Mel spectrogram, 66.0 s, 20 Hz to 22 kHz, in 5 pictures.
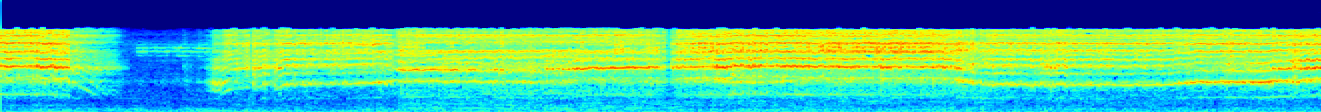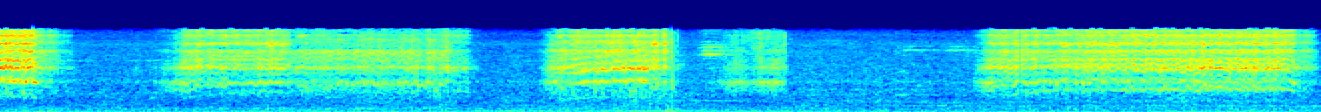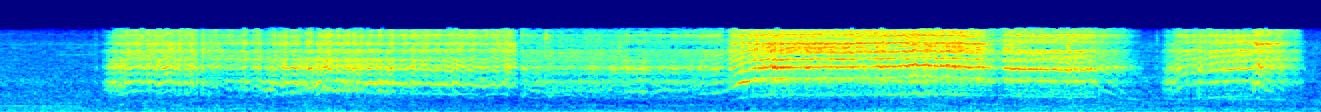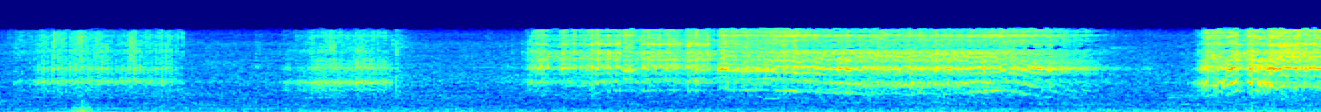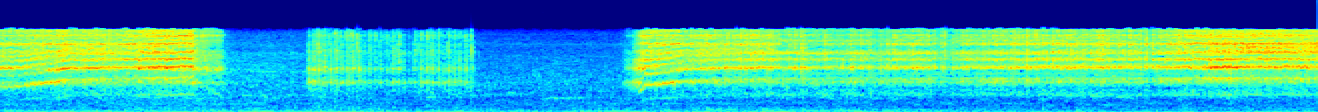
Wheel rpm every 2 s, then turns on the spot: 80, 100, 160, 160, 160, 130, 120, 50, 80, 70, 20, 30, 100, 30, 80, 80, 80, 150, 130, 60, 30, 10, 30, 100, 90, 10, 110, 90, 20, 40, 160, 170, 170.
20-22 40-44 56-58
